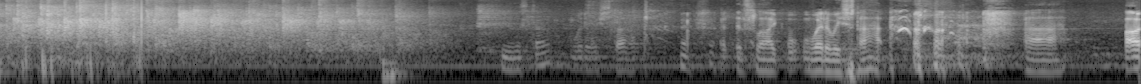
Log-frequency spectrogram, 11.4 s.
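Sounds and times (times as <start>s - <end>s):
audience applause: 0.0s - 4.6s
speech: 6.2s - 11.4s
laughter: 8.9s - 10.7s.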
